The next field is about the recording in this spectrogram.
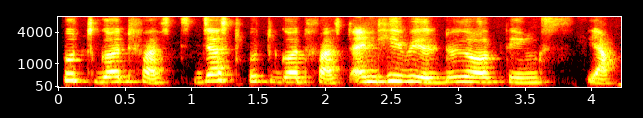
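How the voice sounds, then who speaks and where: A woman's voice: fairly high pitch, a little slow. A woman from Kenya with a Kenyan accent, a guest talking casually in an interview, hesitant with many fillers and easy laughs. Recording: dull lo-fi sound.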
